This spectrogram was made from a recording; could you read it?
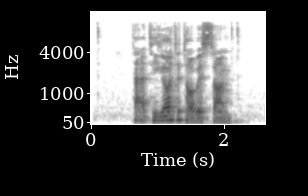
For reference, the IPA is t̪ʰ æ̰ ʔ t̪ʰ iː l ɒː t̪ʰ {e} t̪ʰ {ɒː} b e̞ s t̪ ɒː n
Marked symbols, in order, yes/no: yes, yes

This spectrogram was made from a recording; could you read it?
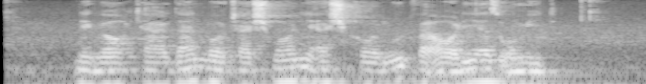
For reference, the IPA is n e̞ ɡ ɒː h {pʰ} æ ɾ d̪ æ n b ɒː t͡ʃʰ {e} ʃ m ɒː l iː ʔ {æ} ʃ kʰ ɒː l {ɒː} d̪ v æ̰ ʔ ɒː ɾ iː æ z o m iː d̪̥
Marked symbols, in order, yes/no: no, no, yes, no

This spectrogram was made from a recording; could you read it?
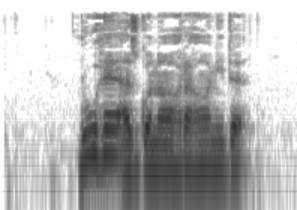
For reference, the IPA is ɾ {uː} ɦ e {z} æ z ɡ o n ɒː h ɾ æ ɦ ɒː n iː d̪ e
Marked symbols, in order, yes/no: yes, no

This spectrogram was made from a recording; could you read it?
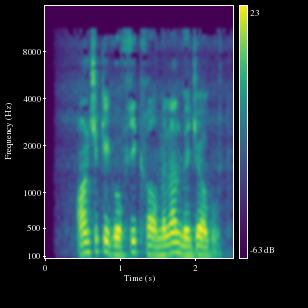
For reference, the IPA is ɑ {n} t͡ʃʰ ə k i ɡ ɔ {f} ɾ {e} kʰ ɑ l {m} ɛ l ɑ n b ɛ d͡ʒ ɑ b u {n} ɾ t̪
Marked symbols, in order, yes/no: yes, yes, no, yes, no

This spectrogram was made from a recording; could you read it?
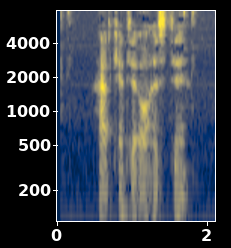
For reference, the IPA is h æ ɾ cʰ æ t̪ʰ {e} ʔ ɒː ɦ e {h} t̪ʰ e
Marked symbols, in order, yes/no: yes, no

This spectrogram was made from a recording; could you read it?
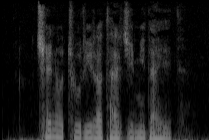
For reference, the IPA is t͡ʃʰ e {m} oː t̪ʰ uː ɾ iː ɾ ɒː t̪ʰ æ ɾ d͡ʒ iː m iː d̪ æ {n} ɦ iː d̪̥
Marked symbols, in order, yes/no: no, no

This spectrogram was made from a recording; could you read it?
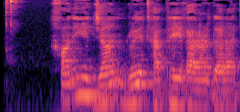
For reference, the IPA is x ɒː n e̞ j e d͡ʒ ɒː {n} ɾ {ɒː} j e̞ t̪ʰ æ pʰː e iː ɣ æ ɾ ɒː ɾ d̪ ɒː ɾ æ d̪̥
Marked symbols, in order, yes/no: yes, no

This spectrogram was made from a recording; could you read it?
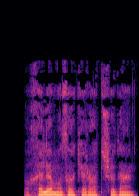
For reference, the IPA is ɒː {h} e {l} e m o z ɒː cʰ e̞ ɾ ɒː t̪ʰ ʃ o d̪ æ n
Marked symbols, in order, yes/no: no, yes

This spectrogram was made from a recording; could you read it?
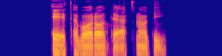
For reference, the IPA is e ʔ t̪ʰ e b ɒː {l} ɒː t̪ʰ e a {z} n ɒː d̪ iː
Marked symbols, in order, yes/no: no, no

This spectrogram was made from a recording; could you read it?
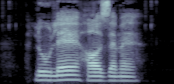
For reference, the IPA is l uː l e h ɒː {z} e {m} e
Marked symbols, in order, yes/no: yes, yes

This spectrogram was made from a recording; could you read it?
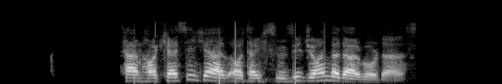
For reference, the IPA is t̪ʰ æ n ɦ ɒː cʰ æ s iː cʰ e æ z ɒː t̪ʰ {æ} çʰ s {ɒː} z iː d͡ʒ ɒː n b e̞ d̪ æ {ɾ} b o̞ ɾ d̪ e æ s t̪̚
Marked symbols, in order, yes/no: yes, no, yes

